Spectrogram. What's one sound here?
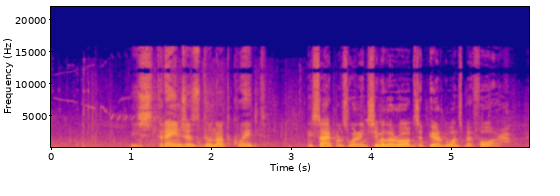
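A young man speaks calmly and up close.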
